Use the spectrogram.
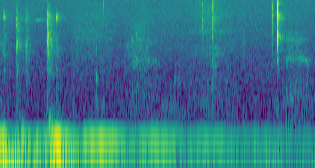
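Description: Keys typed on a computer keyboard while entering a short phrase into a spreadsheet cell, a few quiet clicks and taps over a steady low hum.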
